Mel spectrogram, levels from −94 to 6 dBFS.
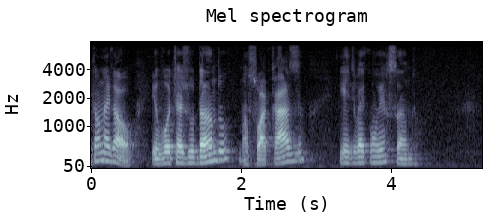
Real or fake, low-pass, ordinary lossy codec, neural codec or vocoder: real; 7.2 kHz; none; none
